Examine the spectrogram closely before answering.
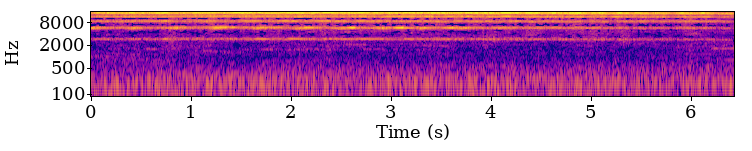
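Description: Steady background noise: a low rumble with faint, steady high-pitched tones above it, a little louder during this stretch.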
